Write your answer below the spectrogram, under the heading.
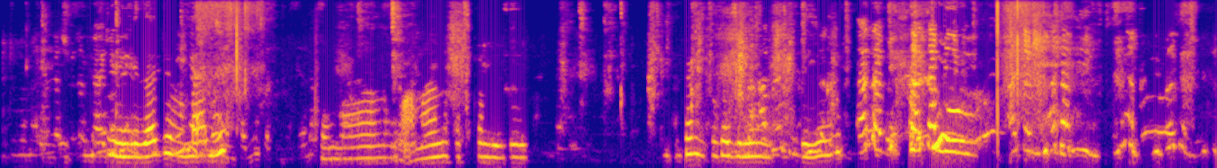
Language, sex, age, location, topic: Swahili, female, 18-24, Nakuru, health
